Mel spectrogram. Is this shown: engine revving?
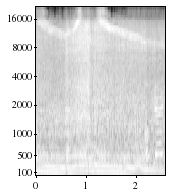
yes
